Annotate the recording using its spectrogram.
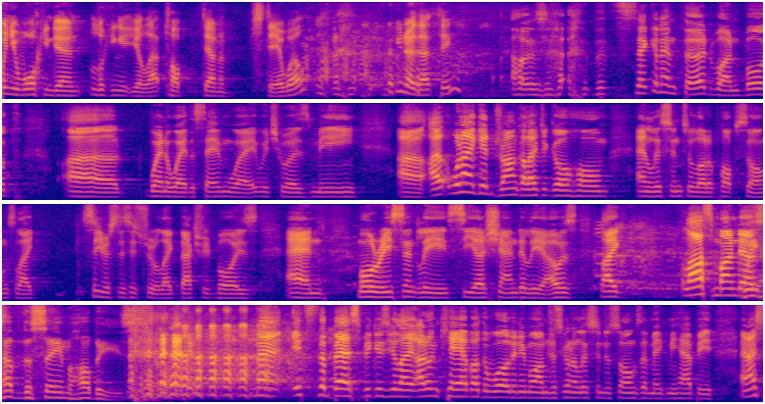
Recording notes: Recorded LIVE at The Velvet Lounge in Perth on October 18, 2015.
